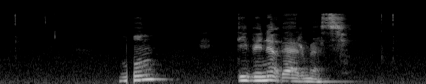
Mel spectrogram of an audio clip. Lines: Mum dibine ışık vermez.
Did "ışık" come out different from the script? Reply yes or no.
yes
